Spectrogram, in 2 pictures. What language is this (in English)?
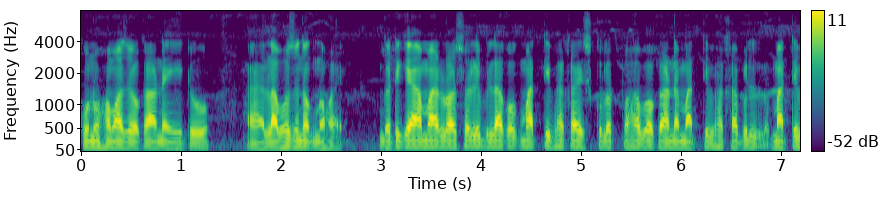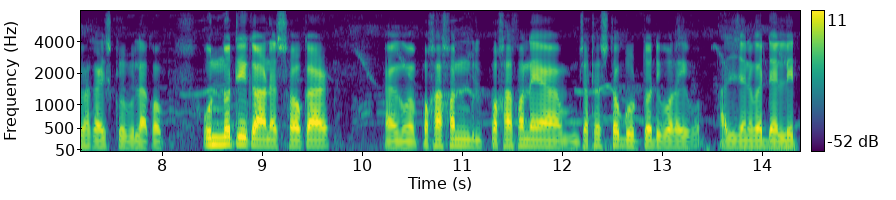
Assamese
